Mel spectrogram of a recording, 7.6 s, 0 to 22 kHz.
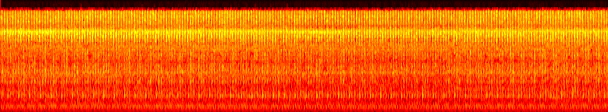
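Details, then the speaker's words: Peugeot 307 2.0 HDi diesel that wouldn't start after sitting a week, started then stalled; battery full, no fault codes. Loud clatter at idle, about 220 beats a minute, slightly uneven; air drawn into fuel system through leaking fuel sensor. "but when the car is stationary for a long time, air gets into the system through the gap in the sensor and the car does not start"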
